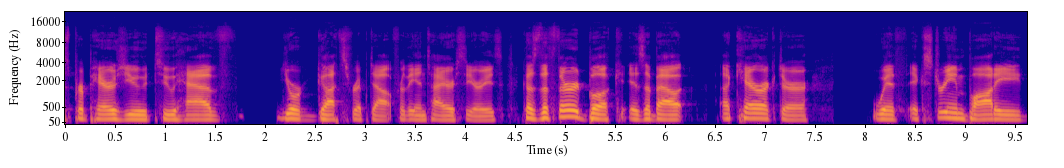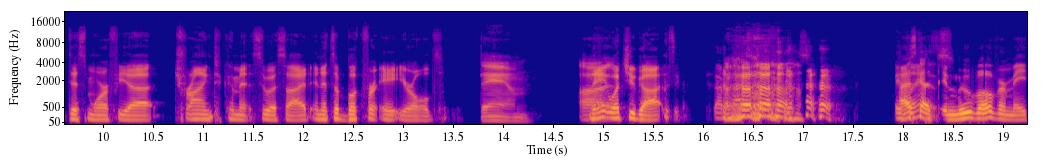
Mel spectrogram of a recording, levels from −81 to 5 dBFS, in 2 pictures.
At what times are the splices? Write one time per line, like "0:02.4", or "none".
none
